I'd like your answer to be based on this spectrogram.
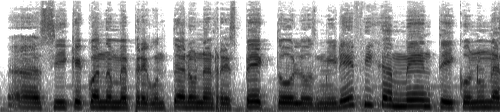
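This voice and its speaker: Against music in the background, a man talks at a fairly slow pace in a high pitch. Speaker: creepypasta narrator. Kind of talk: first-person horror story narration, creepypasta, tense and hushed, building dread. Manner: tense and frightened delivery, voice rising then trembling in panic scenes.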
